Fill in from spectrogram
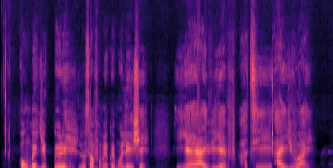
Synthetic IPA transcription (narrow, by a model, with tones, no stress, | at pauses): o˧hũ˧me˦d͡ʒi˦˨k͡pe˨˦ɾe˦lo˦sɔ˧fũ˦mĩ˧k͡pe˦mo˧le˨ʃe˧ | i˨j̃ɛ̃˧a˦vi˧ɛ˦˨fa˨tʰi˧a˦i˦u˧a˧˨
